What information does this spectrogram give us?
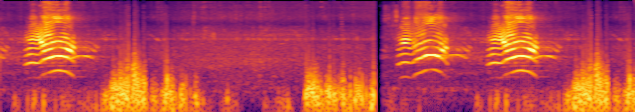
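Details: Indian peafowl calling: two pairs of loud, wailing, arched notes rich in harmonics, each pair given in quick succession, separated by stretches of low rumbling noise and voice-like sounds.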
